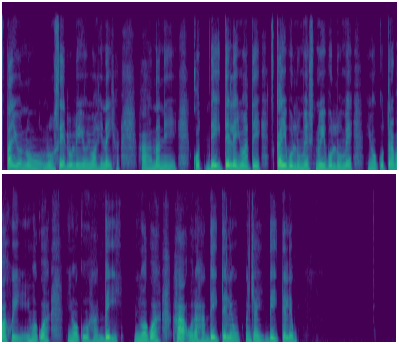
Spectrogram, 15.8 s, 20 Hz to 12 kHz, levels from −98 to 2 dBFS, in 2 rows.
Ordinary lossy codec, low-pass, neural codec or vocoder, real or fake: none; 10.8 kHz; none; real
